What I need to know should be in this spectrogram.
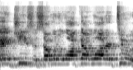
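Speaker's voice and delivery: lightly acted keen disciple; eager Peter. Acting out Peter calling to Jesus.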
